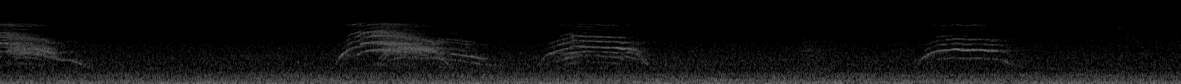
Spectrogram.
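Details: Angry cat giving loud harmonic yowls, four bent, arching cries spaced roughly every two to three seconds, some strained and rough, with constant low background rumble throughout.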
